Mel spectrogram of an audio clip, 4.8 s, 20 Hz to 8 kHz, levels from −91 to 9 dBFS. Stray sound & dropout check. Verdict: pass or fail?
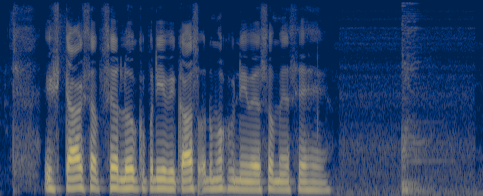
fail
